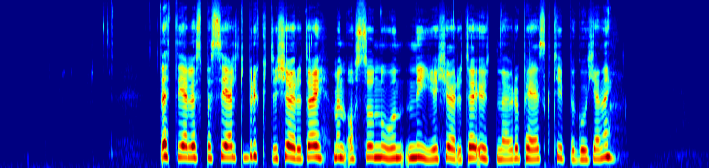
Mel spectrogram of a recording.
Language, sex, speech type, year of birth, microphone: Norwegian, female, read, 1983, Shure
